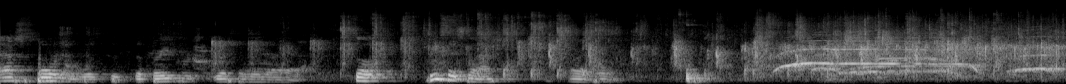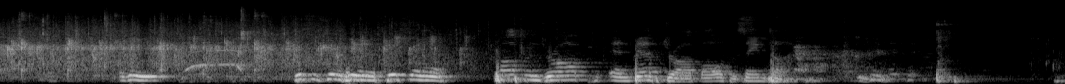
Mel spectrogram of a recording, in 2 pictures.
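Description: A man speaks with animation through a microphone and loudspeaker in a large hall.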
